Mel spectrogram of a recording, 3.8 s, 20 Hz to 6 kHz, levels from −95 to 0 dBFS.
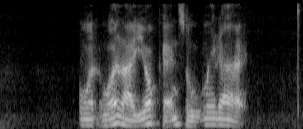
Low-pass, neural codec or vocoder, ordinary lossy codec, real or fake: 5.4 kHz; codec, 24 kHz, 3 kbps, HILCodec; none; fake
